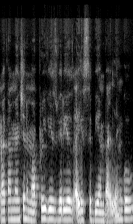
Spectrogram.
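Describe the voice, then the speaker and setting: A woman's very deep, low-pitched voice with vocal fry and a dark, mellow tone. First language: Spanish. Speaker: vlogger. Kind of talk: casual vent vlog.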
